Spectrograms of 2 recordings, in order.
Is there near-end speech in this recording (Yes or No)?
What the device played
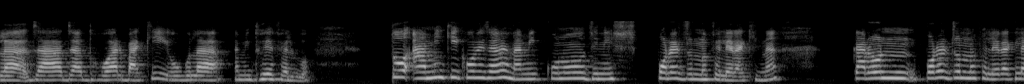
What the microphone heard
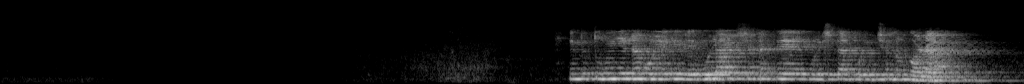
Yes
